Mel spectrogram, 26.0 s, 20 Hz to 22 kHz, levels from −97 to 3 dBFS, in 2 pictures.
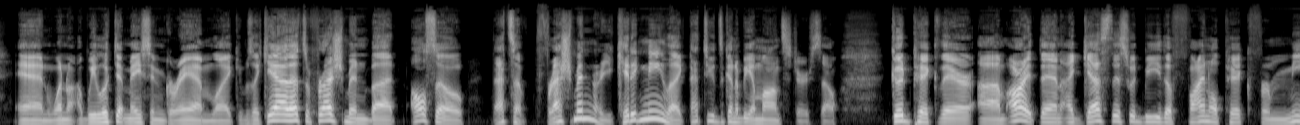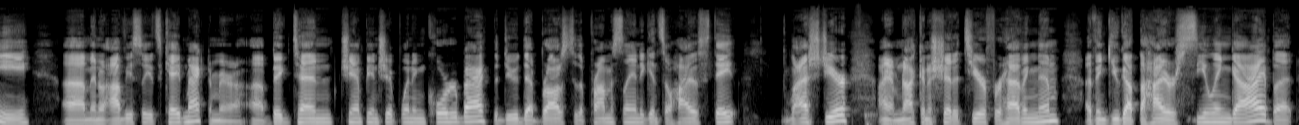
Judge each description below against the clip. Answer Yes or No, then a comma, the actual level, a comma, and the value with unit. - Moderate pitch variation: Yes, average, 4.6 semitones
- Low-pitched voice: Yes, low, 125 Hz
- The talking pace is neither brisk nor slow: No, fast, 220 wpm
